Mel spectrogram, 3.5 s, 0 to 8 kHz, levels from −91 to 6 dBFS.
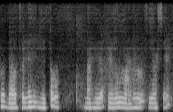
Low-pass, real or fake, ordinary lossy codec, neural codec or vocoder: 7.2 kHz; fake; none; codec, 44.1 kHz, 0.9 kbps, DAC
